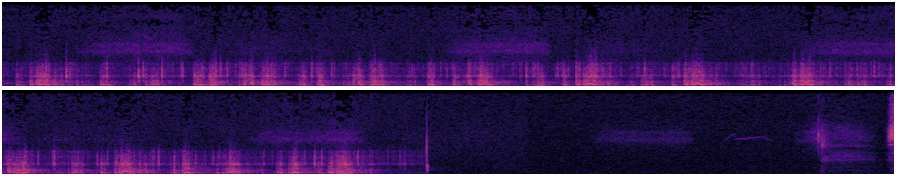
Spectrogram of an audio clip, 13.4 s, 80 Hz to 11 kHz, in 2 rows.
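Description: Harsh, scratchy, leathery sounds repeat with each heartbeat at about 74 a minute for ten seconds, then quiet: a pericardial friction rub.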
